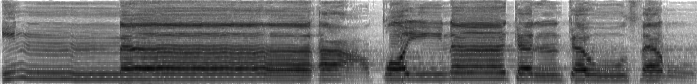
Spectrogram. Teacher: اب کوثر را پر زبر ہے، اس کو ہم نے ساکن کر دیا وقف کی وجہ سے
